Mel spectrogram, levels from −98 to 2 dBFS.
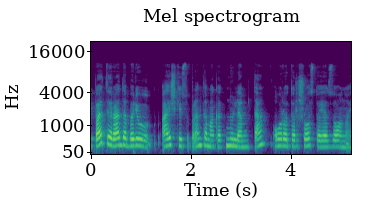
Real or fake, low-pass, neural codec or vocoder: real; 10.8 kHz; none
